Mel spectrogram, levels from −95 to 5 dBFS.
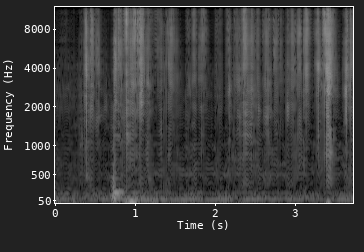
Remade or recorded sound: remade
